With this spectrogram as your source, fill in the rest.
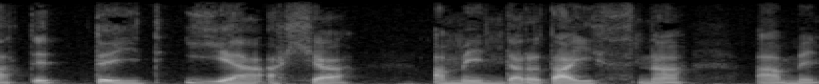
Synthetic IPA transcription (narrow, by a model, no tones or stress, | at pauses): dd̥eɨdiːaʔaɬa | amɪndaɾədajθnaːmɪ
